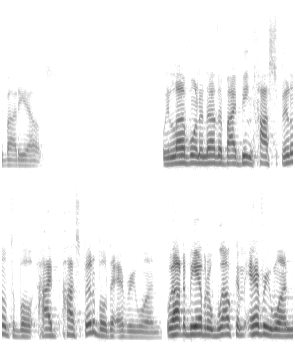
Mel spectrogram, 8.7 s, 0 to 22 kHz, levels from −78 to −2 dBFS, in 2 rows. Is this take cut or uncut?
cut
